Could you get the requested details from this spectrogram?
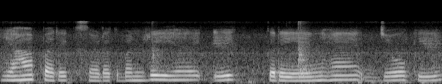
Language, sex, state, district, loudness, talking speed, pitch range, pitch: Hindi, male, Punjab, Fazilka, -17 LUFS, 150 wpm, 185-205 Hz, 195 Hz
